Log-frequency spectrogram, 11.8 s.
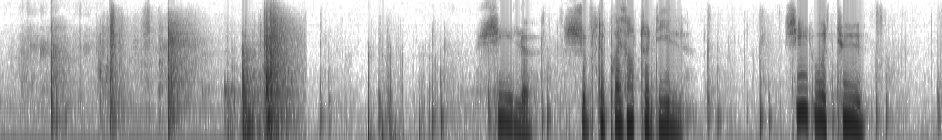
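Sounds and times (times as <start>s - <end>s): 
door opening: 2.8s - 3.8s
speech: 6.2s - 8.6s, 9.8s - 11.0s.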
